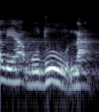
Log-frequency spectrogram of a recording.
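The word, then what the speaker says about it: ليعبدون: Maka sunat membacanya mulutnya ke bawah. Ismam sirri. Illa liya'budun. Nah, walaupun bunyinya enggak berubah.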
